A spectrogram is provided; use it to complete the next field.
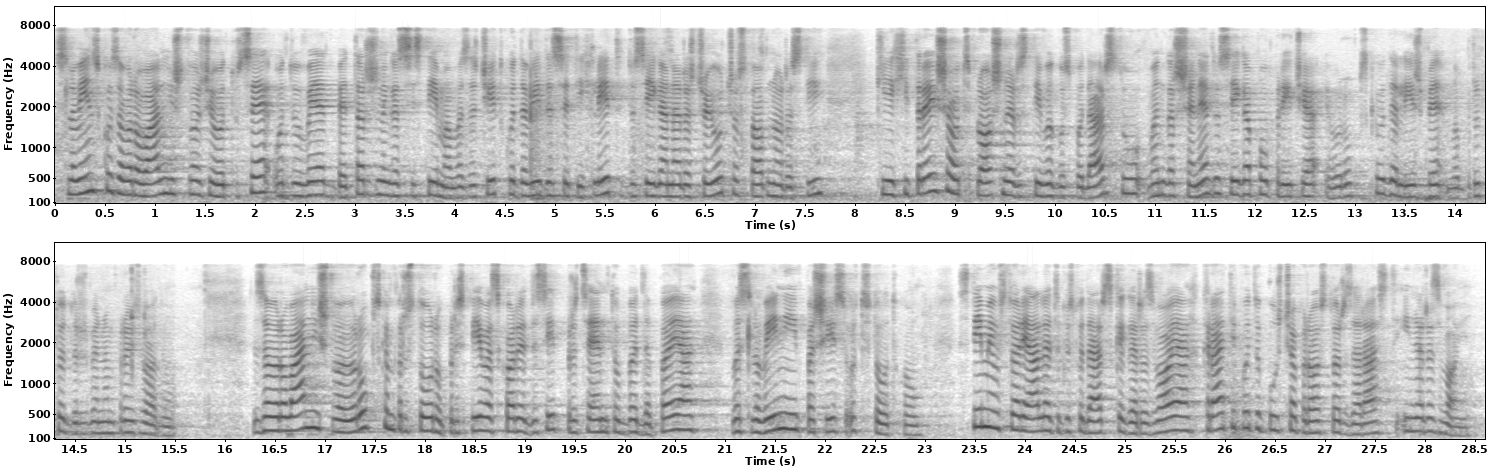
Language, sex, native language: Slovenian, female, Slovenian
